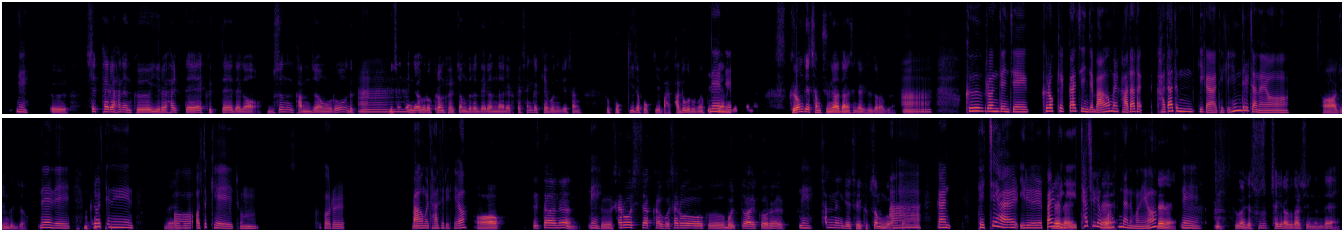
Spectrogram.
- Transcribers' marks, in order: other background noise; laugh; throat clearing
- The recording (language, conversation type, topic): Korean, podcast, 실패로 인한 죄책감은 어떻게 다스리나요?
